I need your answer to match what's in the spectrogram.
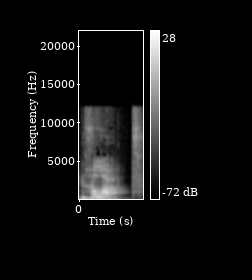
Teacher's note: You kind of swallowed the t on the end, like halaked.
